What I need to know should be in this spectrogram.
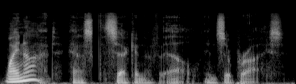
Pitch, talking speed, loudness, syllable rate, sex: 100 Hz, 180 wpm, -22 LUFS, 4.9 syllables/s, male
